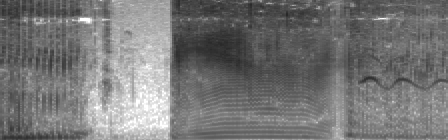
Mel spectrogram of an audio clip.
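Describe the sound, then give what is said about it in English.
A loud fart: a short low rumble, a brief pause, then a long buzzy blast that drops in pitch and ends in a thin, wavering squeak. “The only problem with the pads are, it stops the smell, but sometimes it won't cut out the sound. It's not like every fart I have is a silent but deadly.”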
